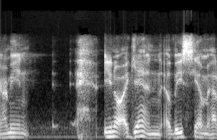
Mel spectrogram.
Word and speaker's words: Elysium: I can never pronounce it a lot. Elysium.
